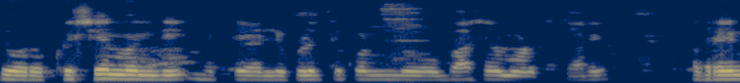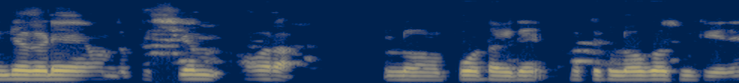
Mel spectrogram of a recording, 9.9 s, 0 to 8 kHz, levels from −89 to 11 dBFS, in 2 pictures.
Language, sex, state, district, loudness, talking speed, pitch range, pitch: Kannada, male, Karnataka, Raichur, -23 LUFS, 105 wpm, 140-150 Hz, 145 Hz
